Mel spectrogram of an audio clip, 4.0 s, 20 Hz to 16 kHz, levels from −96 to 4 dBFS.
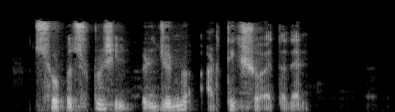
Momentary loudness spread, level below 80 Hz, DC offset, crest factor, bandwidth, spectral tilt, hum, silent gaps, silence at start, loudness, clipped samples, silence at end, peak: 12 LU; -62 dBFS; under 0.1%; 20 dB; 8.2 kHz; -2.5 dB/octave; none; none; 0.35 s; -26 LUFS; under 0.1%; 0.95 s; -8 dBFS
